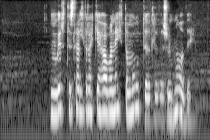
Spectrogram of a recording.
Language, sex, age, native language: Icelandic, female, 30-39, Icelandic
